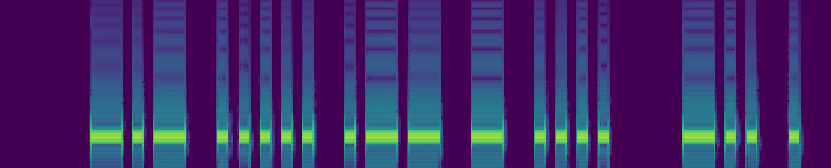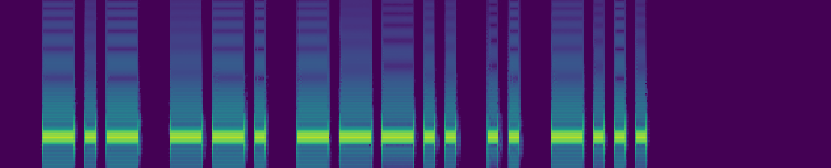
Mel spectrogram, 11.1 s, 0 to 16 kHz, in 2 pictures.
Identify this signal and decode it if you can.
Morse code, heard as a keyed tone, about 17 wpm, 700 Hz. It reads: K5WTH DE KG8IB
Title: USA Callsign DE Callsign - 5 Characters - 17wpm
